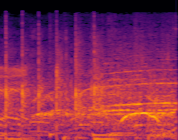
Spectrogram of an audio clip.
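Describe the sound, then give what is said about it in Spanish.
A handful of sharp, irregular claps ring out over a steady bed of raised voices, like a small group applauding and cheering together for a couple of seconds, congratulating a father. “Un aplauso, hombre, se lo merece, se lo merece.”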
